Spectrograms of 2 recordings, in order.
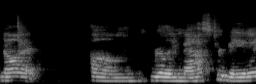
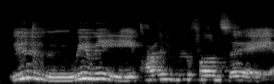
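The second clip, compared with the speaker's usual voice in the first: cartoon-style put-on French accent; 3 semitones higher, 3 dB louder than usual. Speaker who is not a fan of the French teases them in a mock French accent. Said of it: "or whatever kind of accent he has".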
